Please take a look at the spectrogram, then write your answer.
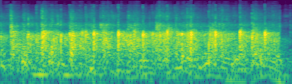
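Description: An audience at a conference claps together in a steady, moderately loud burst of applause that fades out at the end.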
